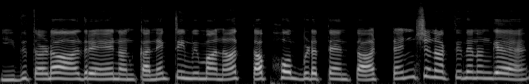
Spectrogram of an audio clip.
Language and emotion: Kannada, fearful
